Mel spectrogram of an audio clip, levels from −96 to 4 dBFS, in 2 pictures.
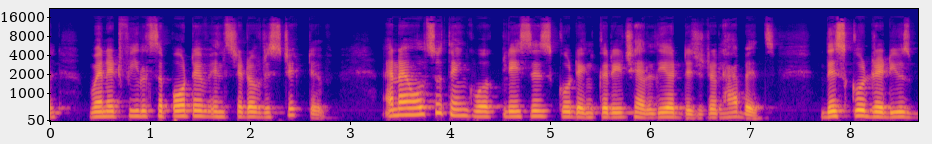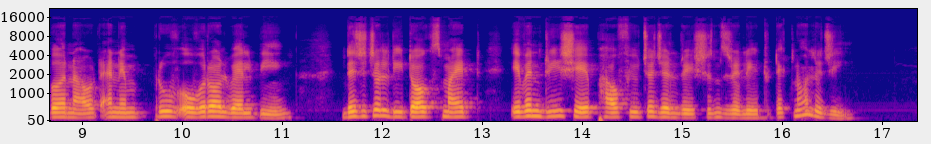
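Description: No technical faults are audible anywhere in the speech recording.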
